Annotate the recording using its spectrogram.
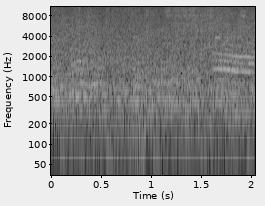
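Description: Voices of people talking near the microphone over a noisy outdoor bed, with a brief high-pitched cry near the end.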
